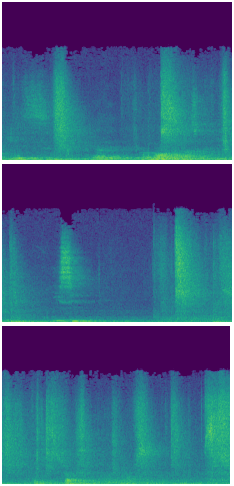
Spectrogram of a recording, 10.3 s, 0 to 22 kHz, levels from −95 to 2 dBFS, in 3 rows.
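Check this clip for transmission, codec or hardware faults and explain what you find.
No transmission, codec or hardware faults.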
